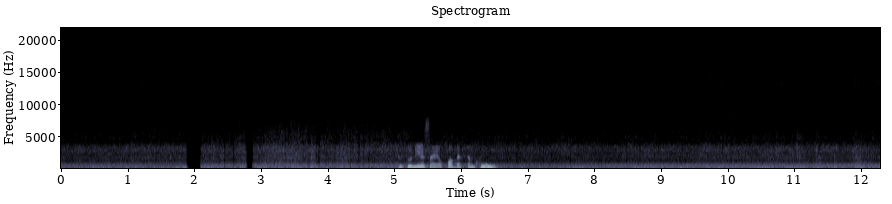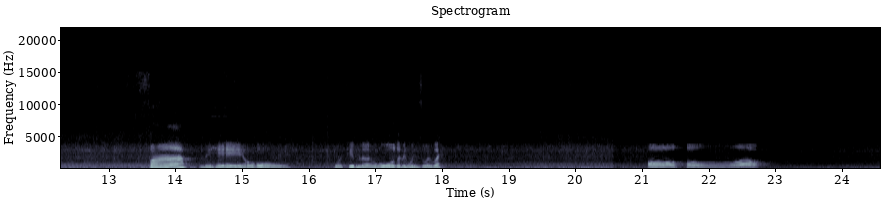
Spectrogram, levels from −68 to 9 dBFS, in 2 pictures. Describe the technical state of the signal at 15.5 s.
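At 15.5 s the signal is intact, with no dropout, distortion, glitch or other technical fault audible at that point.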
